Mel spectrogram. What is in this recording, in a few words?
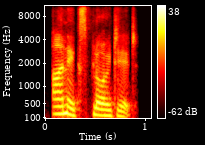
"Unexploited", Indian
